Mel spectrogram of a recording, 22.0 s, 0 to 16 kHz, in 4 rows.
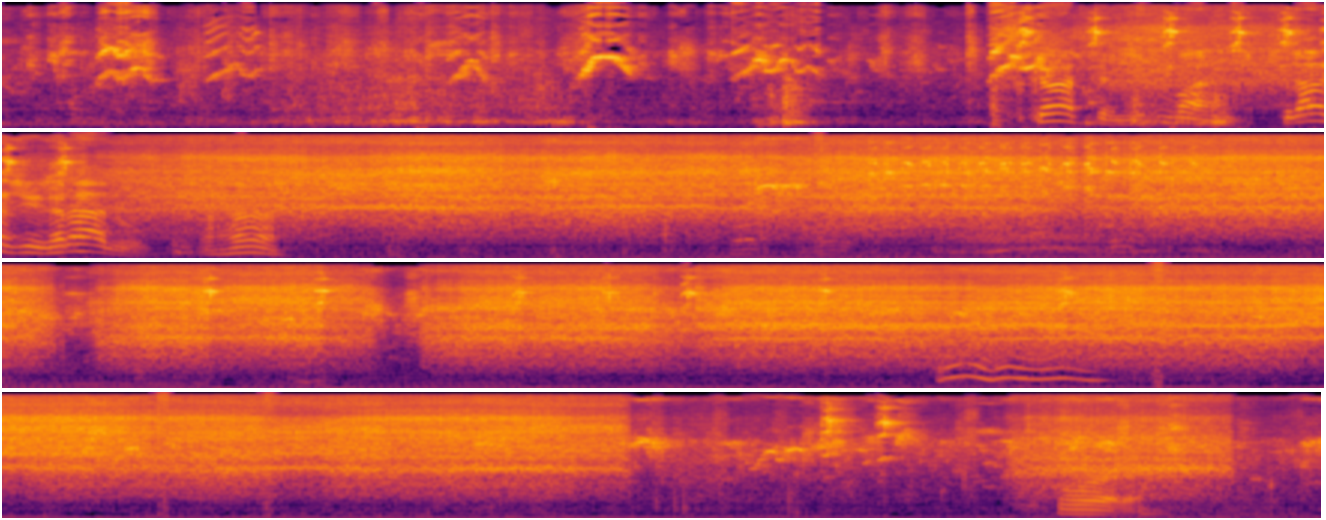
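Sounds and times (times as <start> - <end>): cockatiel chicks begging chatter: 0.0 - 22.0
low voice sounds: 14.9 - 15.6.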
